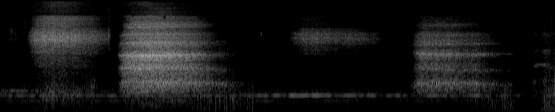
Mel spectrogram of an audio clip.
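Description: Slow, audible breaths during a slow-flow yin yoga class for menopause: a few long inhales and exhales, close and breathy, separated by short quiet gaps, with no talking.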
